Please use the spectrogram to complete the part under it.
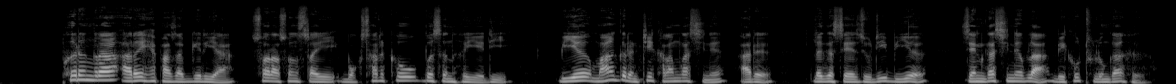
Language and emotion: Bodo, neutral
